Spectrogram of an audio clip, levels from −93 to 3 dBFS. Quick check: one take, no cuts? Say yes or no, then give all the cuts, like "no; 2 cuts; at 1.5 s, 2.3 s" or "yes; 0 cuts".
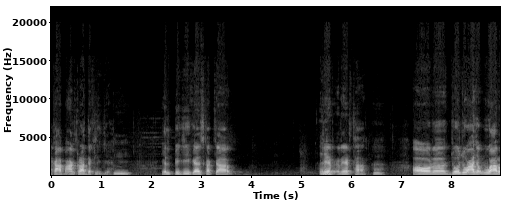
yes; 0 cuts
